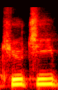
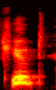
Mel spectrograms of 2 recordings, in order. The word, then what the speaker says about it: Qt: Some some people call it QT but it's pronounced cute.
